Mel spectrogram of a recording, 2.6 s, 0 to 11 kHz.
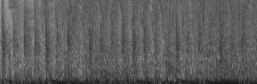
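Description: A grenade burst and rattling gunfire in the game Cyberpunk 2077: Phantom Liberty, a dense, rumbling run of close, overlapping blasts and shots with heavy low-end booms that continues without pause.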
